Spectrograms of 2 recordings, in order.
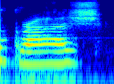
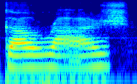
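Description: First: Garage in one syllable, "grazh"; local pronunciation. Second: Garage in two syllables, "guh-RAZH"; standard pronunciation. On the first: Showing own way of talking, one-syllable garage. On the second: Contrasting with own way, careful two-syllable garage. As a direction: sound out both syllables of garage. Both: Shown as a demonstration. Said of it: "Instead of garage".

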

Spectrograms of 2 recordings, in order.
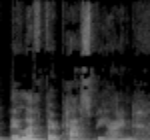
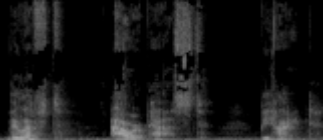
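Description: First: Said in the usual way. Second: "They left", pause, "our past", pause, "behind"; weighted pauses around "our past", falling away on "behind"; deliberate pauses. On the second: Shown as a demonstration. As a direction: break it after "left" and "past", letting "behind" drop softly. Restated, broken up for weight.

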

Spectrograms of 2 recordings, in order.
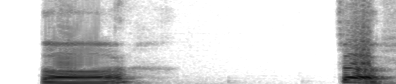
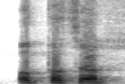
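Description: First: অত্যাচার very slowly as ওত, তা, চার; long pauses between syllables of অত্যাচার; syllable-by-syllable pronunciation. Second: অত্যাচার in one go as ওত্তাচার; joined-up pronunciation. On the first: Teacher quizzing students, অত্যাচার very slowly by syllable. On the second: Teacher confirming the answer, অত্যাচার as one whole word. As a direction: run অত্যাচার together, higher, closed o first. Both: Shown as a demonstration. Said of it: "এটা কি হবে বলো দেখি".

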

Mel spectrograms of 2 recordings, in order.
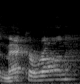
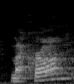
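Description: First: "Macaron" in three syllables, mac-a-RON, as a question; alternative pronunciation. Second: "Macron" in two syllables, mac-RON, as a question; unsure pronunciation. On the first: Host tests another reading, "Macaron" as three syllables, mac-uh-RON. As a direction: try "Macaron" with a middle uh, questioning. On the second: Host unsure of the cafe's name, asks "Macron" as two syllables. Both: Shown as a demonstration. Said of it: "Is that how that's pronounced?".

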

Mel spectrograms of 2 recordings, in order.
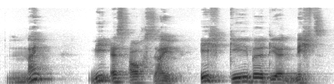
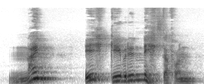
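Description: First: Slow, firm refusal. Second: High, loud, heated refusal; angry snarl. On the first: Dwarf deer turns the monkey down, in a firm voice. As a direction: stand your ground, spacing the words deliberately. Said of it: "mit fester Stimme". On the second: Dwarf deer refuses the monkey any bananas, snarling angrily. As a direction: snap it out, pitched up and forceful. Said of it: "fauchte der Zwerghirsch". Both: A narrator's reading.

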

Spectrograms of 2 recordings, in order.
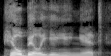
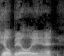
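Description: First: "Hillbillying" stretched out slowly, with extra wobbly syllables at the end; playfully drawn out. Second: Said in the usual way. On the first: Pretend. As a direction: drag out "Hillbillying" for comic effect, half speed. Repeats own word in jest.

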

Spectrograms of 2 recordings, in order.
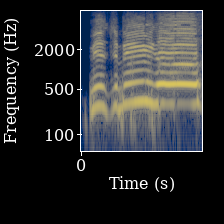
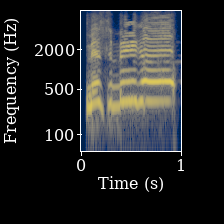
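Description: First: Slow, drawn-out loud call; calling for the dog. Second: Loud, high, quick call; calling for the dog. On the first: Owner calling again for lost dog, long drawn call. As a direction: stretch the name long into the woods. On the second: Owner calling lost dog in the woods, quick loud call. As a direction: snap the name out loud and high. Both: Real, not acted.

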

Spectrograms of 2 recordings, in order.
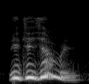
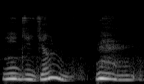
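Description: First: Much louder, sing-song Cici canım benim; showing how she says it. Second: Said in the usual way. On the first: Shown as a demonstration. Repeating the chat line to viewers, loudly. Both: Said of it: "Bak nasıl söylüyorum".

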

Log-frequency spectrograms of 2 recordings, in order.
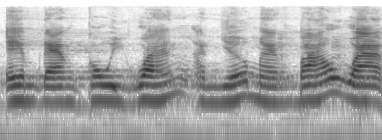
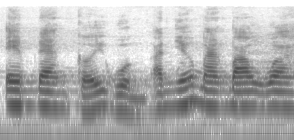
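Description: First: Slow corrected reading, "coi quán" level then rising, "báo" rising; slowly clarify "coi quán", with a rising tone on "báo"; intended tones restored. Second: Slow, low, soft reading with "cởi quần" and "bao" in the wrong tones; misread unaccented text. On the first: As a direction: spell out the meant words "coi quán" and "báo" by their tones. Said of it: "viết không có bỏ dấu". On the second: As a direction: read out the misreading, "cởi quần" with dipping then falling tone, "bao" level. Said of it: "con đọc sao ra". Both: Retold or imitated.

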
